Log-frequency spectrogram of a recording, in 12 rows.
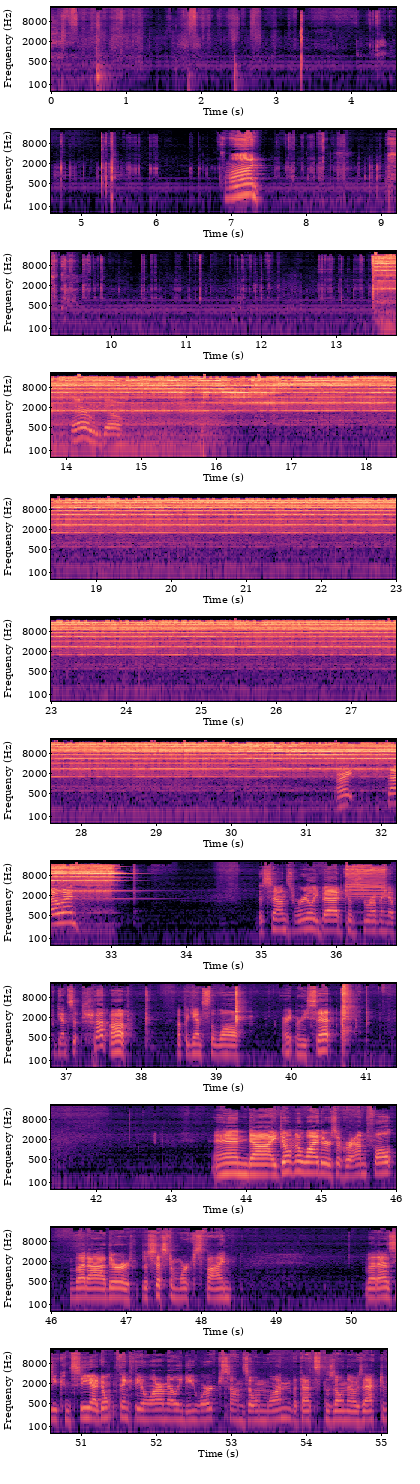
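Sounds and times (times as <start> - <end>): fire alarm bell ringing: 13.5 - 33.8, 36.1 - 36.8.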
